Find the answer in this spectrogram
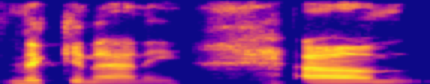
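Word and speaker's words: McEnany: on the spotlight here it's mick and annie that's her her name and i think she's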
